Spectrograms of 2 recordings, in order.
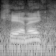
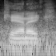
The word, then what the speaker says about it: Canik: from Turkey of Kanak they call it connect we call it Kanak mechanic it's Kanak there's Kanak hard parts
